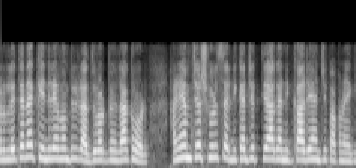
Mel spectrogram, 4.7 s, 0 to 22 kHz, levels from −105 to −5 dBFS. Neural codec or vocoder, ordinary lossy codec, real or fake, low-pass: codec, 16 kHz in and 24 kHz out, 0.9 kbps, LongCat-Audio-Codec, fine tuned four codebook decoder; none; fake; 7.2 kHz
